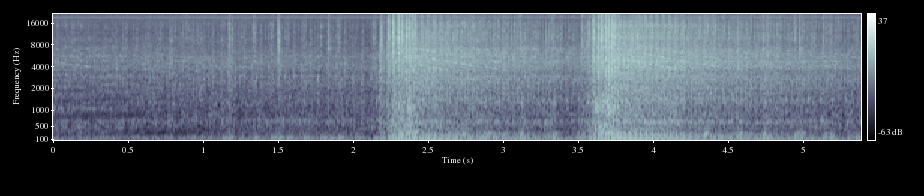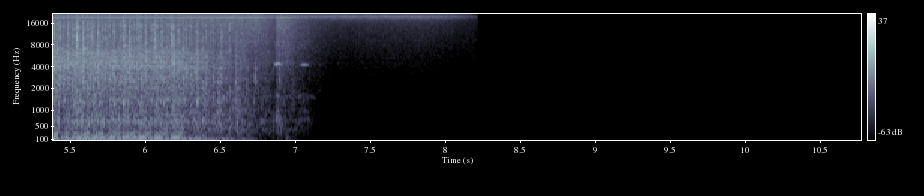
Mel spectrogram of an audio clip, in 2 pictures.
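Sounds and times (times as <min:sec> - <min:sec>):
motorcycle: 0:00.0 - 0:07.1.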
